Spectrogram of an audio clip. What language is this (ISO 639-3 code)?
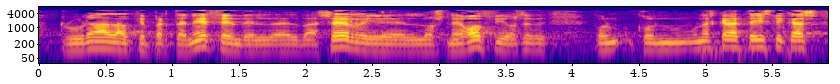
spa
